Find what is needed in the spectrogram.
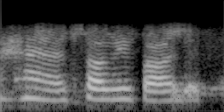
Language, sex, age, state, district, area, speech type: Bengali, female, 18-30, West Bengal, Purba Bardhaman, rural, conversation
